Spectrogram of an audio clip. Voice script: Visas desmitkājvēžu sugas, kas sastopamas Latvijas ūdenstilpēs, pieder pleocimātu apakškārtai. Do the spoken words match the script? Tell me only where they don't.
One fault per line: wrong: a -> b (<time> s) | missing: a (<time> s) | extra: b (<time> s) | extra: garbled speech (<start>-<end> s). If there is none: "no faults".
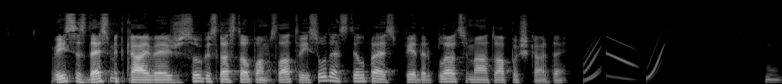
missing: kas (2.2 s)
